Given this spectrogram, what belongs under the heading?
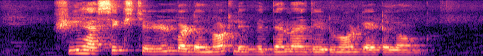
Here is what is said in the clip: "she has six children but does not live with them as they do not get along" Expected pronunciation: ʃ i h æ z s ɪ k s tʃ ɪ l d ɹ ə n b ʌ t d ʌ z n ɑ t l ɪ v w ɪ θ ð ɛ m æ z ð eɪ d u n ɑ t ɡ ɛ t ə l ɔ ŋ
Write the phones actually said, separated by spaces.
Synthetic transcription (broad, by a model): ʃ i h æ z s ɪ k s tʃ ɪ l d ɹ ə n b ʌ t d ʌ z n ɑ t l ɪ v ɪ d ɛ m æ z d eɪ d u n ɑ t ɡ ɛ t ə l ɔ ŋ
